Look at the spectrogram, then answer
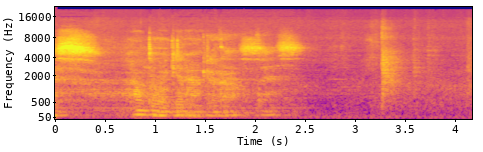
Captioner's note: echoing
